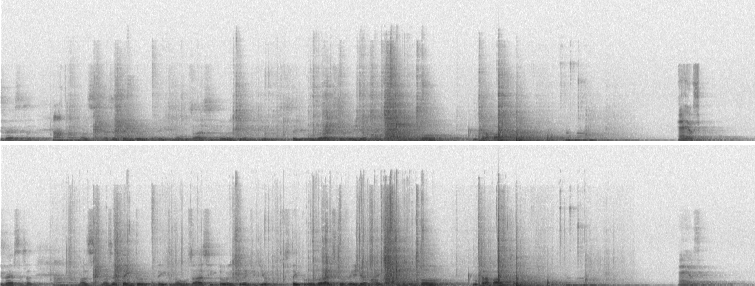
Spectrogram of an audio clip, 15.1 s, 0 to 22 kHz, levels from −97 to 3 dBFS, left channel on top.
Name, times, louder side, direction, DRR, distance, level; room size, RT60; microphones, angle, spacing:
voice 1, 0.0-1.1 1.5-8.9 9.4-10.5, right 5 dB, 90° right, 6 dB, 0.4 m, -25 dB
voice 2, 1.0-1.7 11.3-12.0 13.5-14.0, left 3 dB, 75° left, 9 dB, 0.5 m, -31 dB
sound 1, 1.0-12.6, right 2 dB, 45° right, 1.1 m, -31 dB
12.5 x 4.7 x 8.4 m, 2.6 s
head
